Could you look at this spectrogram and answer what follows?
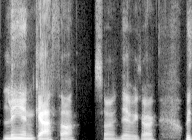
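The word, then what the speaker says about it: Leongatha: You say it like Liam Ga like lean but lean but with an N with no M. Right. Instead, it's like Lean with an N instead of an M. Lean Gather.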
